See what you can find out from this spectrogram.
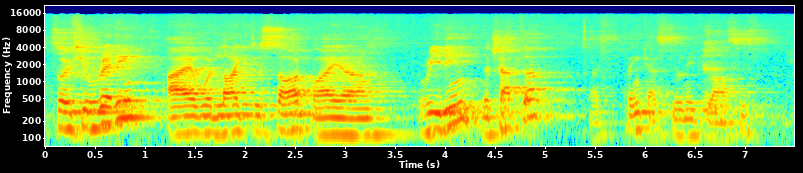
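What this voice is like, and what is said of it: Heavy German accent. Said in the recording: “my heavy accent. It's not East European, it's German.”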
